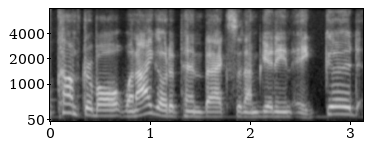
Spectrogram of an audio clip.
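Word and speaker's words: PIMBX: Pinex. I love to spell it.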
